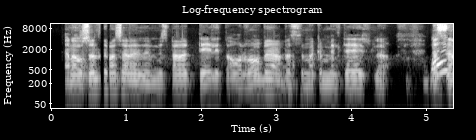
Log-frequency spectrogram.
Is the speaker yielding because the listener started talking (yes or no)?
no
